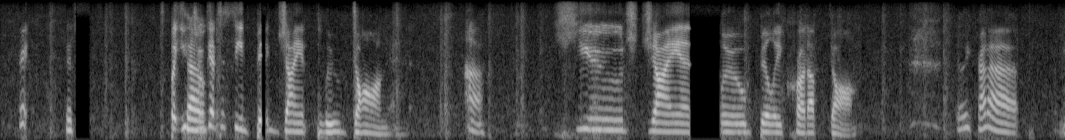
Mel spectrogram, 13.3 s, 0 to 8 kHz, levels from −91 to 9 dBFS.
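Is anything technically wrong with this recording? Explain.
Yes. The AMR wideband (HD Voice) codec runs throughout at a low rate. Its pulse-driven vocal tract model leaves the speech plainly rough and raspy, which fits the 8.85 kbit/s mode.

Lost AMR speech frames occur at 0.93–1.13 s, 3.25–3.36 s and 8.62–9.25 s. The decoder repeats its last good settings with falling gain, so the speech smears briefly and then fades toward silence. The longest gap, 0.38 s at 8.62 s, drops to near silence before the speech returns weak or rough.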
